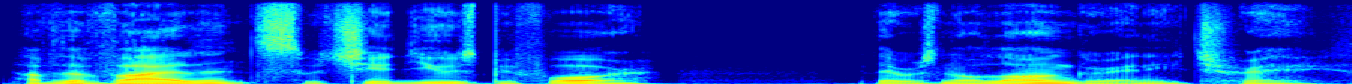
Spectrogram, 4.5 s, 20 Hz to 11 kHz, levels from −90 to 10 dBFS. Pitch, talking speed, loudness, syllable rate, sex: 90 Hz, 185 wpm, -23 LUFS, 6.2 syllables/s, male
